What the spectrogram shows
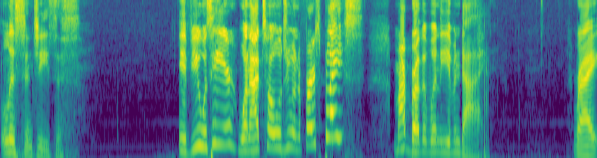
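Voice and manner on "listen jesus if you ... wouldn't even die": put-on sassy, attitude-filled tone. The speaker retells Lazarus's sister speaking to Jesus, Martha with a little attitude. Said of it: "shortened version with a little attitude".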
